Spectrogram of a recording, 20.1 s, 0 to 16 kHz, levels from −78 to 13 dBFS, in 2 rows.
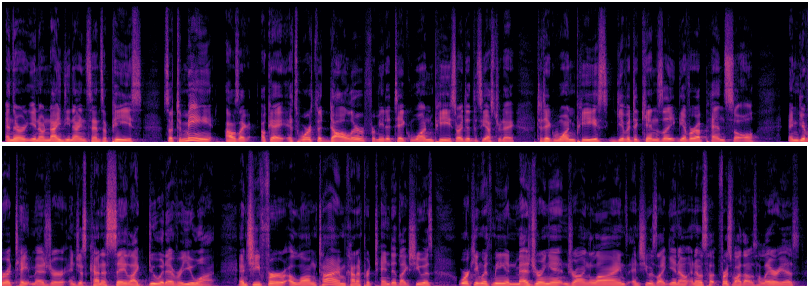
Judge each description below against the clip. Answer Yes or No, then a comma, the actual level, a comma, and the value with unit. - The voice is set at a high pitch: No, medium, 140 Hz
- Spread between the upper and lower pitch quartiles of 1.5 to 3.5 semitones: Yes, average, 2.7 semitones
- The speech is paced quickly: Yes, fast, 285 wpm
